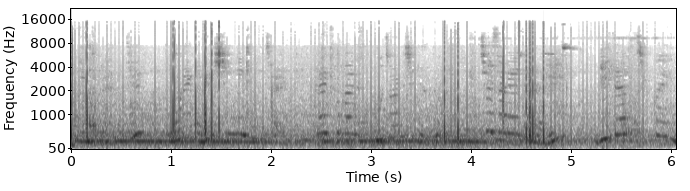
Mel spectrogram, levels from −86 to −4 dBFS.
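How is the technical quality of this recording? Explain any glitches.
The recording is technically poor, with a steady processing buzz throughout and four bursts of harsh cracking on the loudest passages.

A filter restarted on every block runs through the whole clip. Because the filter loses its state at each block boundary and starts from silence, every block opens with a small transient. These add up to a 25 Hz buzz whose loudness rises and falls with the sound. Unlike a hum, it tracks the signal level rather than staying constant.

Integer overflow occurs at 0.00 to 0.16 s, 1.02 to 1.48 s, 3.73 to 3.87 s and 4.32 to 4.73 s, where peaks exceed the limit by about 1 to 2 dB. Instead of being held at the maximum, those samples wrap around to the opposite extreme. The result is violent cracks, far sharper than the flattened, fuzzy distortion of ordinary clipping.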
